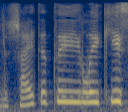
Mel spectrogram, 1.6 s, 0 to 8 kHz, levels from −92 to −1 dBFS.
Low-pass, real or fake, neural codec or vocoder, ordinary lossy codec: 7.2 kHz; real; none; AAC, 32 kbps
